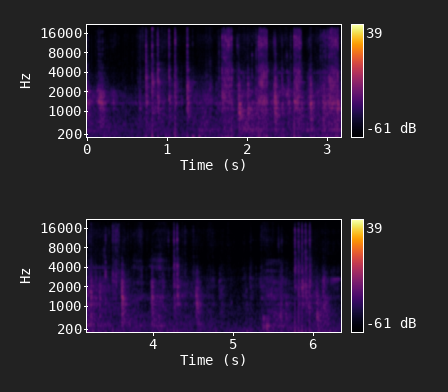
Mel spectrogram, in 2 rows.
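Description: Ratchet tightening the rear engine mount bolt on a 2007-12 Nissan Altima, a close series of quick metallic clicks in uneven bursts with brief pauses, no talking.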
